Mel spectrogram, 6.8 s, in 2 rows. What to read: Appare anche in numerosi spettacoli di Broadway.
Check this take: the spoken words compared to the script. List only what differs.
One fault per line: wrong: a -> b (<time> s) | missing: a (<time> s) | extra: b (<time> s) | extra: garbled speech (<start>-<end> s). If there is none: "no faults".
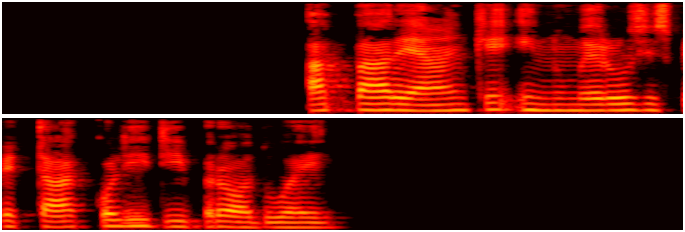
no faults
